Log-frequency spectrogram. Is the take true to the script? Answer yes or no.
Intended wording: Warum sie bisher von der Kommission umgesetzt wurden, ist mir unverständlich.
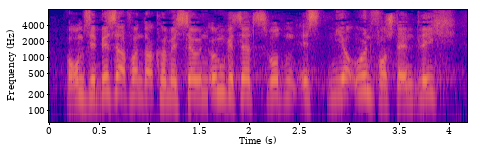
yes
